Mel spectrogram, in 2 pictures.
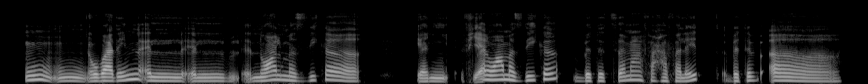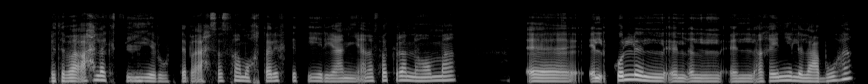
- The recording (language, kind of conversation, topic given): Arabic, podcast, احكيلي عن أول حفلة حضرتها كانت إزاي؟
- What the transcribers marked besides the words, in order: none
